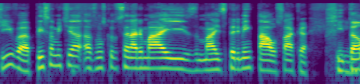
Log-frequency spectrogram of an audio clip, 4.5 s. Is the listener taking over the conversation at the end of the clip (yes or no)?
no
